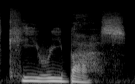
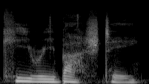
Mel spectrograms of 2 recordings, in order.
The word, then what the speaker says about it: Kiribati: And before you start practicing your pronunciation in your head, it's Kiri Bass, not Kiri Bashi.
